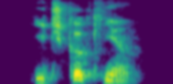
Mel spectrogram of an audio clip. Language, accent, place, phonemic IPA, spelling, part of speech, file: French, France, Lyon, /itʃ.kɔ.kjɛ̃/, hitchcockien, adjective, LL-Q150 (fra)-hitchcockien.wav
- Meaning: Hitchcockian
